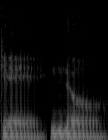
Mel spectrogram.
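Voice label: "keno", concatenated syllables; Affixing experiment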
